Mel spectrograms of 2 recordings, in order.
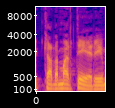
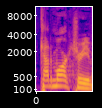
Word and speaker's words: Cadamarteri: Och här när jag har gjort min research så uttalet varierar, det är ju italienskt egentligen ju, Cadamarteri, men, men uttalet varierar ju på alla de här engelska kommentatorerna. Vissa säger Cadamarteri och några säger Cadamart, alltså det är, Cadamarteri verkar vara vanligast i alla fall.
